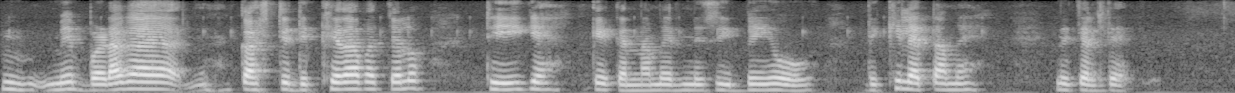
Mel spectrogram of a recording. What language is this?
Dogri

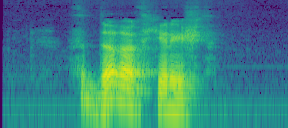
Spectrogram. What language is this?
Kabyle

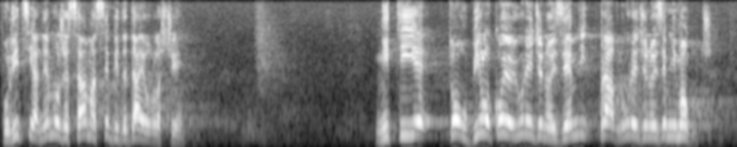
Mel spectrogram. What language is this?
Serbian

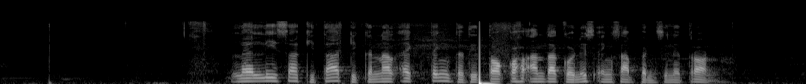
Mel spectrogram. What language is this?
Javanese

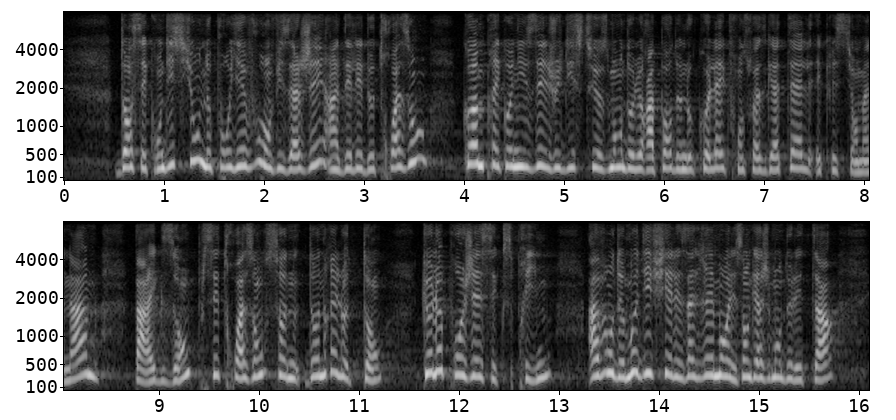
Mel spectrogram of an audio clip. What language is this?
French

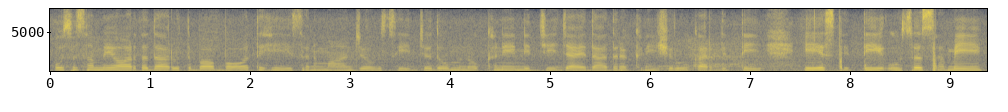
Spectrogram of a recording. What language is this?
Punjabi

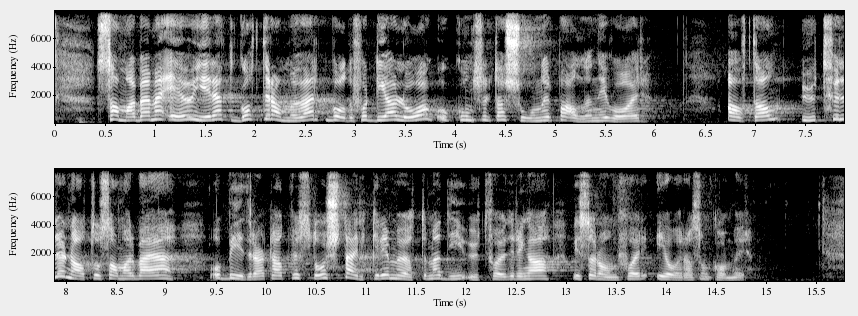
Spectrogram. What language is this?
Norwegian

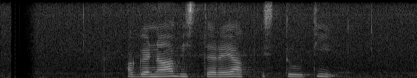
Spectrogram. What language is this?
Sinhala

